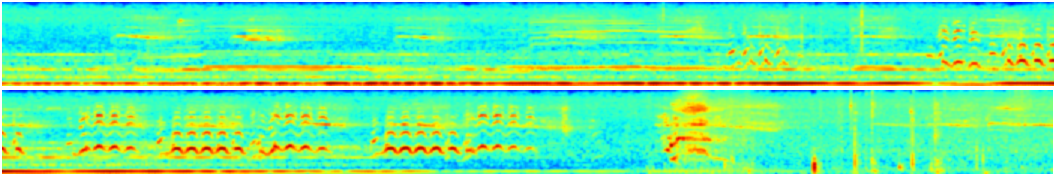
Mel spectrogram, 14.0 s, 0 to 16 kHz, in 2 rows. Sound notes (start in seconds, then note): 1.4 loons warbling; 11.4 Donna laughs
